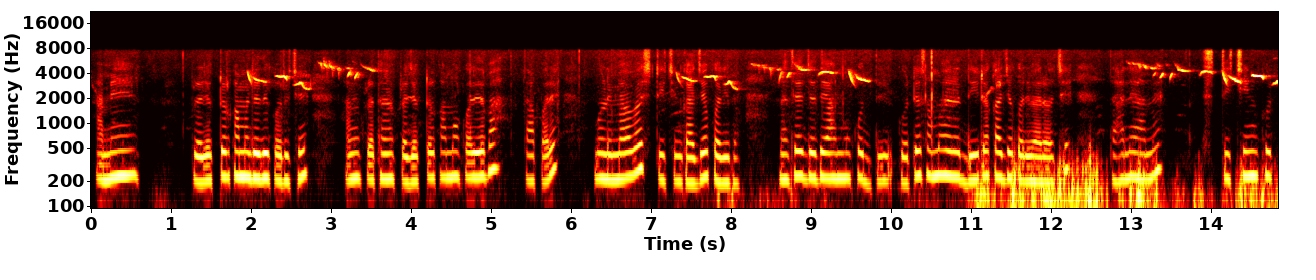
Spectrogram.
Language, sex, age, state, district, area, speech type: Odia, female, 45-60, Odisha, Subarnapur, urban, spontaneous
